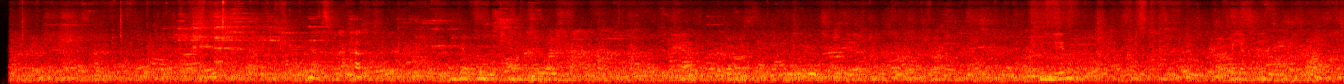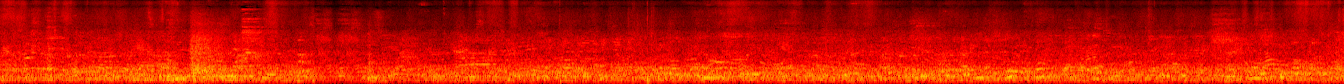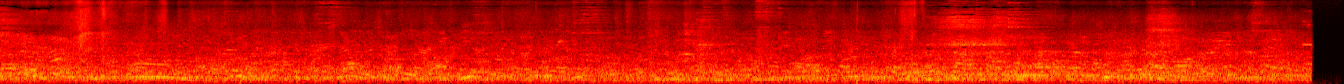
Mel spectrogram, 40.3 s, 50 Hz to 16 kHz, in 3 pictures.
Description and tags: Airport Terminal 01
Recorded at Terminal 3 Schiphol airport Amsterdam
